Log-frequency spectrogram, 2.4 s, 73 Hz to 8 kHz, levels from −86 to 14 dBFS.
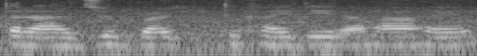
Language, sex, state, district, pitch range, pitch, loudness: Hindi, female, Chhattisgarh, Raipur, 180-190 Hz, 180 Hz, -16 LUFS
